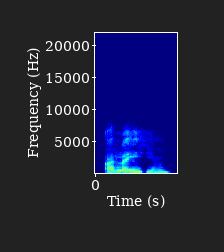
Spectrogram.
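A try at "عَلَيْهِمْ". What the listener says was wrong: आइन को निकाले, आइन को। नहीं, अलैहिम नहीं। आपकी एफर्ट नहीं हो रही जुबान की। जुबान को पीछे की तरफ प्रेस करें। आ।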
